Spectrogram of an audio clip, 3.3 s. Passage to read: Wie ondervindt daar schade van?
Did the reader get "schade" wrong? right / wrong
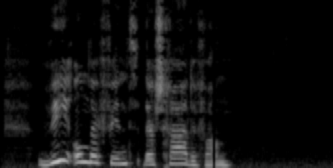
right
